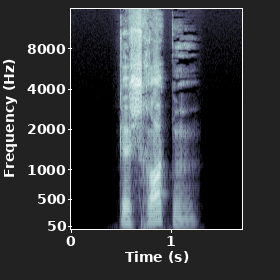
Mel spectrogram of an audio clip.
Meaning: past participle of schrecken
- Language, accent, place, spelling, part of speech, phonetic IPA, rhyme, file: German, Germany, Berlin, geschrocken, verb, [ɡəˈʃʁɔkn̩], -ɔkn̩, De-geschrocken.ogg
